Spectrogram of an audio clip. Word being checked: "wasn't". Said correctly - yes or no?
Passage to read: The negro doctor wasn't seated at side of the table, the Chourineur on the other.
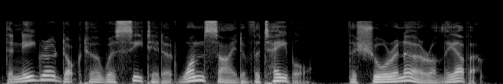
no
